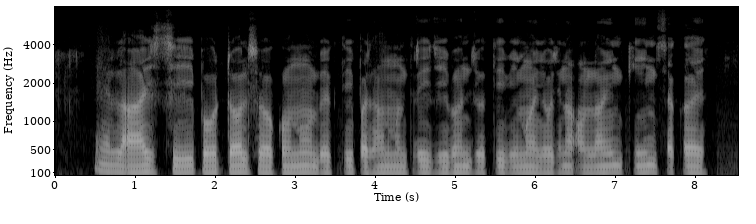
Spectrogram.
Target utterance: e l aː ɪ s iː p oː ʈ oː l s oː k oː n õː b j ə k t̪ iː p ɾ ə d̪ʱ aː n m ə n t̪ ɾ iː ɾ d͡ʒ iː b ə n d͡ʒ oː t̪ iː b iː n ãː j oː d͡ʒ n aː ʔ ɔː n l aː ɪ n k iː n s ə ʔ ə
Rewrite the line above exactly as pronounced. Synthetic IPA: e l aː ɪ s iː p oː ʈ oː l s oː k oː n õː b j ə k t̪ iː p ɾ ə d̪ʱ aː n m ə n t̪ ɾ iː d͡ʒ iː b ə n d͡ʒ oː t̪ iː b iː m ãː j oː d͡ʒ n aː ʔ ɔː n l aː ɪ n k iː n s ə k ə

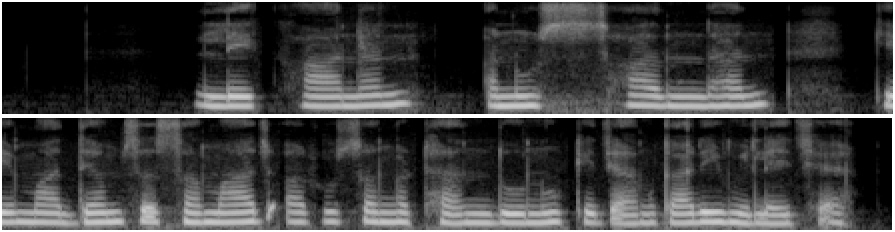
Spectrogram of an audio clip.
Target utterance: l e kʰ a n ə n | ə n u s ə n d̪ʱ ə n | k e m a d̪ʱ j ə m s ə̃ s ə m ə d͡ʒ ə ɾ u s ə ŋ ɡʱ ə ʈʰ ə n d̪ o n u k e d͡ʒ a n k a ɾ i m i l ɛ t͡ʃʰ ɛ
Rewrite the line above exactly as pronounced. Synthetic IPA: l e kʰ a n ə n | ə n u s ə n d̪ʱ ə n | k e m a d̪ʱ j ə m s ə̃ s ə m a d͡ʒ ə ɾ u s ə ŋ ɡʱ ə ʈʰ ə n d̪ o n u k e d͡ʒ a n k a ɾ i m i l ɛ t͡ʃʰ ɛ

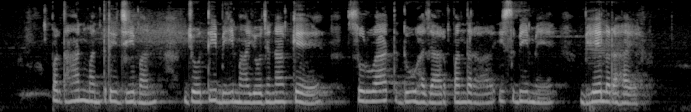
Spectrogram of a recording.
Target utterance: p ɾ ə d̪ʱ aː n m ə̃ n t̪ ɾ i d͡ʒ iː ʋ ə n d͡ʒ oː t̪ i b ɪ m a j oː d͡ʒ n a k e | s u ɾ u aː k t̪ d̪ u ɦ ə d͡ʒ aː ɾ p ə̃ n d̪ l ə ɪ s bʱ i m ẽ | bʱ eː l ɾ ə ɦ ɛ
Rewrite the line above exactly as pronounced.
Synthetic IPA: p ɾ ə d̪ʱ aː n m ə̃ n t̪ ɾ i d͡ʒ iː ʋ ə n d͡ʒ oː t̪ i b i m a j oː d͡ʒ n a k e | s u ɾ u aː t̪ d̪ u ɦ ə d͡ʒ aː ɾ p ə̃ n d̪ ɾ ə ɪ s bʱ i m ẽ | bʱ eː l ɾ ə ɦ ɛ

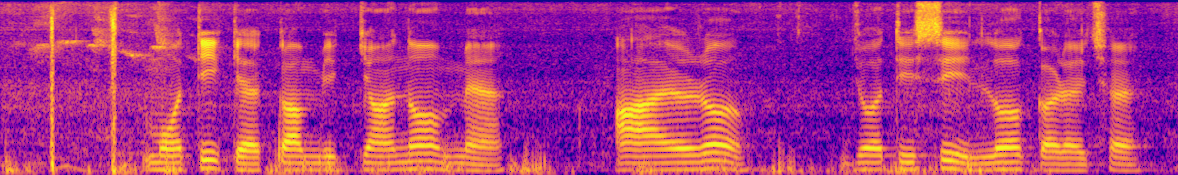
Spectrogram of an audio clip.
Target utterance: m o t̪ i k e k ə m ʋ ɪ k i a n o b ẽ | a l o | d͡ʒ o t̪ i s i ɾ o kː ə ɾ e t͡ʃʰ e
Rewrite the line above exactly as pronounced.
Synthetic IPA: m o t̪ i k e k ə m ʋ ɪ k j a n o m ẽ | a ɾ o | d͡ʒ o t̪ i s i l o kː ə ɾ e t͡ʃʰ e

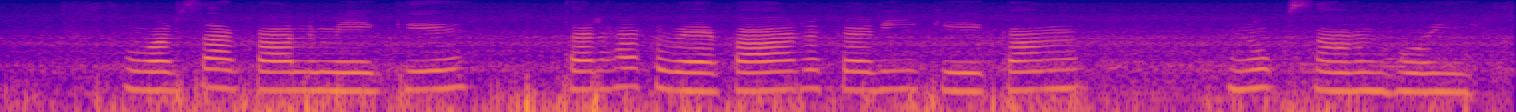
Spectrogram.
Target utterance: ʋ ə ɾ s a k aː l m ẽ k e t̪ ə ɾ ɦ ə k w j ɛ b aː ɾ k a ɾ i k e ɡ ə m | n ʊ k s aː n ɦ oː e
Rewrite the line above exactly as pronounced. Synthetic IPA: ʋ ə ɾ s a k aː l m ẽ k e t̪ ə ɾ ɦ ə k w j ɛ p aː ɾ k ə ɾ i k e k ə m | n ʊ k s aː n ɦ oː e

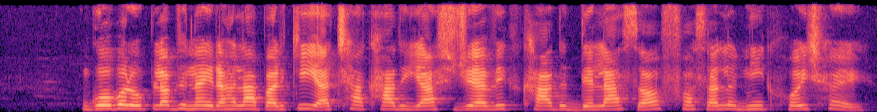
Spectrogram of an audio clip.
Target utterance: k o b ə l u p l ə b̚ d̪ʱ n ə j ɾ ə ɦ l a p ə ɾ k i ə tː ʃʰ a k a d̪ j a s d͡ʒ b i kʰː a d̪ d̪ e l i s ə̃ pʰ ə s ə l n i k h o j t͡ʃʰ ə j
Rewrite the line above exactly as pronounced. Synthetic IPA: ɡ o b ə ɾ u p l ə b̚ d̪ʱ n ə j ɾ ə ɦ l a p ə ɾ k i ə tː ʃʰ a kʰ a d̪ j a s d͡ʒ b i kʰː a d̪ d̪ e l a s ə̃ pʰ ə s ə l n i k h o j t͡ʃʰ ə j

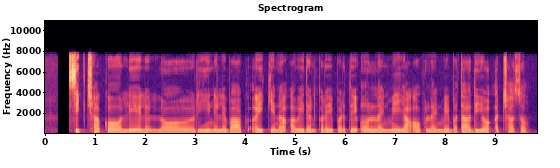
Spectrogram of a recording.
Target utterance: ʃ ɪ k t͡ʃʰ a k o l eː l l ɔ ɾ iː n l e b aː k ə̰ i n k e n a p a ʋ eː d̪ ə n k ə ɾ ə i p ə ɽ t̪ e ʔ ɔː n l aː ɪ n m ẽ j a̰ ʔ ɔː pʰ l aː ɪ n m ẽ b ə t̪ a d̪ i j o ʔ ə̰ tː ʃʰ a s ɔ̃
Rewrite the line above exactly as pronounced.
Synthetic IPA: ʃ ɪ k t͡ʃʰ a k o l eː l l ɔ ɾ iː n l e b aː k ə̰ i k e n a ʔ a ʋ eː d̪ ə n k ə ɾ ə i p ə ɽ t̪ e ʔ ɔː n l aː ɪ n m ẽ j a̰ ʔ ɔː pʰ l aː ɪ n m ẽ b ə t̪ a d̪ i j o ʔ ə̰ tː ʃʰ a s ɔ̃

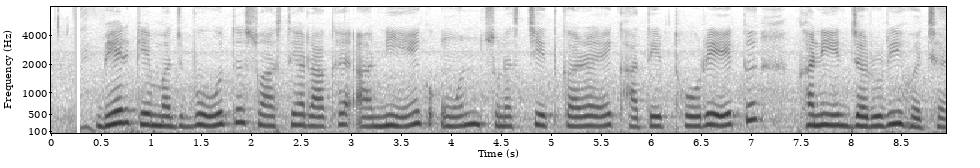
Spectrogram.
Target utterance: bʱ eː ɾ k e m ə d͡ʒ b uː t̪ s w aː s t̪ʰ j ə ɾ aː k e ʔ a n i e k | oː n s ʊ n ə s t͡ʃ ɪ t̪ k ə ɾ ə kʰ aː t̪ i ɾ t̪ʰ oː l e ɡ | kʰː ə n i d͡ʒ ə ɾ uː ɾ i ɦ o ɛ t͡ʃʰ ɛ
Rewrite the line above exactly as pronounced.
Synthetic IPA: bʱ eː ɾ k e m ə d͡ʒ b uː t̪ s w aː s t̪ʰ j ə ɾ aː kʰ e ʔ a n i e k | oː n s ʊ n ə s t͡ʃ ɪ t̪ k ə ɾ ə kʰ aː t̪ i ɾ t̪ʰ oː ɾ e k | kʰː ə n i d͡ʒ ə ɾ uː ɾ i ɦ o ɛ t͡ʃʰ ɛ

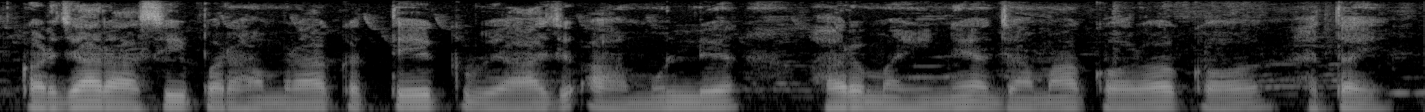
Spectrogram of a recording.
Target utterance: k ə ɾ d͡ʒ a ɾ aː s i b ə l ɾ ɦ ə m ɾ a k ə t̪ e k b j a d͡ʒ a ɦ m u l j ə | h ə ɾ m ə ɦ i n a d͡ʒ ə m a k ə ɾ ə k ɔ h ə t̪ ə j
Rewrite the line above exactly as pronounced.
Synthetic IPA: k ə ɾ d͡ʒ a ɾ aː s i p ə ɾ ɦ ə m ɾ a k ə t̪ e k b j a d͡ʒ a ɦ m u l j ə | h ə ɾ m ə ɦ i n e d͡ʒ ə m a k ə ɾ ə k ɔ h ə t̪ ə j

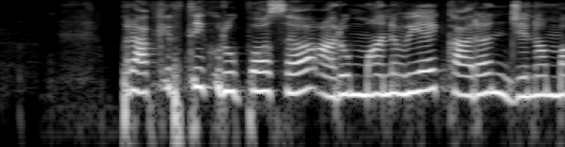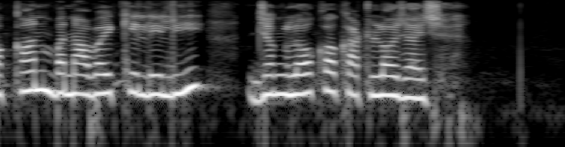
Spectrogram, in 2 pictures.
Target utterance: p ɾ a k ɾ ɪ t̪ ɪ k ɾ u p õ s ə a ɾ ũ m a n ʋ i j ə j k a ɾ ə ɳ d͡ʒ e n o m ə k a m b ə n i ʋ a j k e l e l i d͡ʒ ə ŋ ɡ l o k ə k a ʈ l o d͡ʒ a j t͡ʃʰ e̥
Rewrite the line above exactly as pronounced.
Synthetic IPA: p ɾ a k ɾ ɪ t̪ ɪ k ɾ u p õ s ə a ɾ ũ m a n ʋ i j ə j k a ɾ ə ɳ d͡ʒ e n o m ə k a n b ə n a ʋ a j k e l e l i d͡ʒ ə ŋ ɡ l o k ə k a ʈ l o d͡ʒ a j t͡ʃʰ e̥

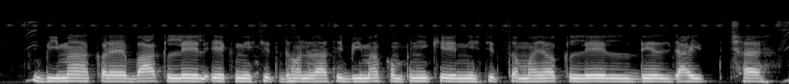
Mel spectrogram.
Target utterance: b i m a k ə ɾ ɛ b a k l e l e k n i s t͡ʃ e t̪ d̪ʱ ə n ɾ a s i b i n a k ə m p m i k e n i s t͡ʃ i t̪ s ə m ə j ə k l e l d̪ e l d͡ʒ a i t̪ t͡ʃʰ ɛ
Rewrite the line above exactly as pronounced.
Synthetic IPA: b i m a k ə ɾ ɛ b a k l e l e k n i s t͡ʃ i t̪ d̪ʱ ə n ɾ a s i b i m a k ə m p n i k e n i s t͡ʃ i t̪ s ə m ə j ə k l e l d̪ e l d͡ʒ a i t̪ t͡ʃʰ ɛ

